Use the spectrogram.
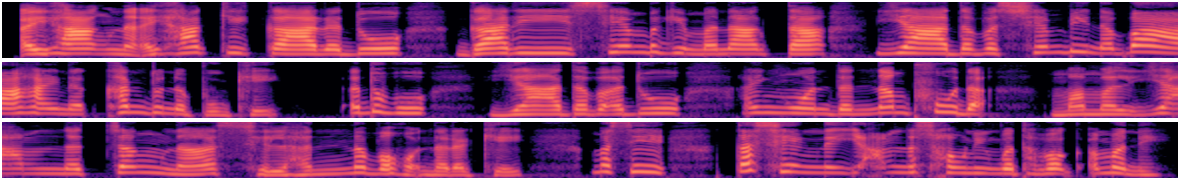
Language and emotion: Manipuri, angry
